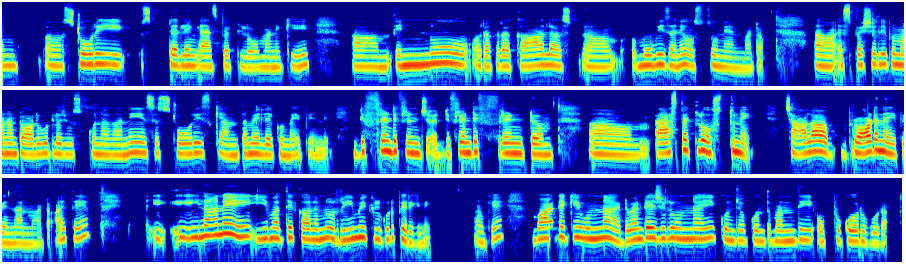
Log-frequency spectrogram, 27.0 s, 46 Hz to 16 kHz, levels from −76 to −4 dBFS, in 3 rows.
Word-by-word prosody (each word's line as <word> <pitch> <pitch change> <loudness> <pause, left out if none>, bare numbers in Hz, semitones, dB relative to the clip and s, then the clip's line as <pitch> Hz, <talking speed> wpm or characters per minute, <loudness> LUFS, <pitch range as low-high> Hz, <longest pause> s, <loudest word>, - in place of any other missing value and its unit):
హ్మ్, 195 - -4 0.4
ఆహ్, 190 -1 -3
stories 215 -2 0 0.2
telling 195 -1 +1
యాస్పెక్ట్‌లో 180 0 -4
మనకి 175 +2 -6 0.6
ఆహ్, 180 -1 -3
ఎన్నో 205 +4 +3 0.4
రకరకాల 190 +2 -1 0.2
స్ - - -11 0.2
ఆహ్, 180 0 -4 0.3
మూవీస్ 200 +1 +1
అనేవి 205 +2 0
వస్తున్నాయి 185 -2 -5
అన్నమాట. 160 +1 -9 0.6
ఆహ్, 185 -1 +1
ఎస్పెషల్లీ 215 +3 0
ఇప్పుడు 215 -1 0
మనం 195 -1 +1
టాలీవుడ్‌లో 190 +2 0
చూసుకున్నా 185 0 -5
గాని, 185 +4 -1 0.2
సో - - -4
స్టోరీస్‌కి 200 +1 -2
అంతమే 190 +2 -1
లేకుండా 175 -1 -3
అయిపోయింది. 85 - -9 0.3
డిఫరెంట్, 235 +1 +3
డిఫరెంట్ 205 -4 0
జ - - -2
డిఫరెంట్, 210 +3 +1
డిఫరెంట్ 200 -3 0 0.6
ఆహ్, 180 -2 0 0.3
ఆస్పెక్ట్‌లో 240 +2 +3
ఒస్తున్నాయి. 220 -6 0 0.4
చాలా 200 +4 +6 0.3
బ్రా‌డెన్ 220 +3 +8
అయిపోయింది 180 -2 -4
అన్నమాట. 165 0 -9 0.2
అయితే, 240 +1 -3 0.8
ఇ - - -6 0.4
ఇలానే 310 +4 +6 0.3
ఈ - - 0
మధ్య 245 +1 +1
కాలంలో 230 +2 +2
రీమేక్‌లు 245 0 +1
కూడా 250 - -7
పెరిగినయి. 180 -5 -6 0.5
ఓకె. 210 +7 -4 0.4
వాటికి 260 +1 +3
ఉన్న 240 +2 +3
అడ్వాంటేజులు 240 +5 +2
ఉన్నాయి. 235 +1 0
కొంచెం 210 -2 -2
కొంతమంది 205 +1 -2 0.2
ఒప్పుకోరు 200 +1 -2
కూడా. 170 - -6
200 Hz, 125 wpm, -24 LUFS, 185-225 Hz, 0.8 s, బ్రా‌డెన్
